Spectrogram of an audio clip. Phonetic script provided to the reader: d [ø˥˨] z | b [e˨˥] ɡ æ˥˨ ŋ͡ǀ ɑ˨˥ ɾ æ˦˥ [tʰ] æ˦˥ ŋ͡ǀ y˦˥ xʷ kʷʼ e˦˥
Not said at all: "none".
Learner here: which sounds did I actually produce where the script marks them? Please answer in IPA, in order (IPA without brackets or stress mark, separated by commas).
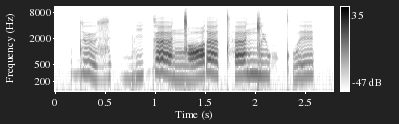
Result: ø˥˨, i˨˥, tʰ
